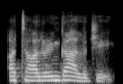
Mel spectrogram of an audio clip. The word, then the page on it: Otolaryngology: Indian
